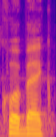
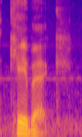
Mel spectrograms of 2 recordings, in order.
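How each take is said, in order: First: The name is said with an English pronunciation. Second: The name is said with a French pronunciation. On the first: "in English it's Quebec" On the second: "the way we would pronounce it in French in Canada would be Quebec"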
